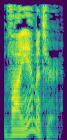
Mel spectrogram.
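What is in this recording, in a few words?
"viameter", British English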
